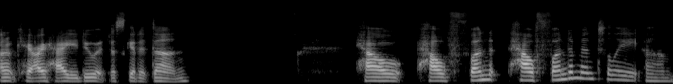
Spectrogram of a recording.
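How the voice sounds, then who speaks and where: A woman with an American accent speaks at a fairly slow pace in a fairly low pitch, against a quiet background. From USA. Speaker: podcast co-host, organisational change consultant. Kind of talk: casual podcast conversation.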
